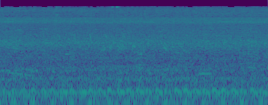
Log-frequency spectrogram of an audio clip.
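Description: Steady running noise of a passenger train at speed, heard from an open coach window: rumble of the wheels on the track with a constant low hum.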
